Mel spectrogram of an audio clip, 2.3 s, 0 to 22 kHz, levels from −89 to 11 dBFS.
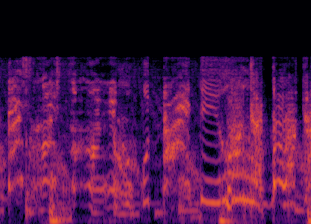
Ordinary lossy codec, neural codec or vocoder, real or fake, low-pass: none; codec, 16 kHz, 16 kbps, FunCodec, trained on Chinese and English, 50 frames a second; fake; none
